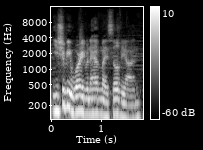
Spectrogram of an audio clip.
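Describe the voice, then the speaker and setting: A man's voice: mid-range voice, expressive, fast, soft background music. A man chatting casually with friends as he plays a video game. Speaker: player in a group video game match. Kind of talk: casual gameplay chat.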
